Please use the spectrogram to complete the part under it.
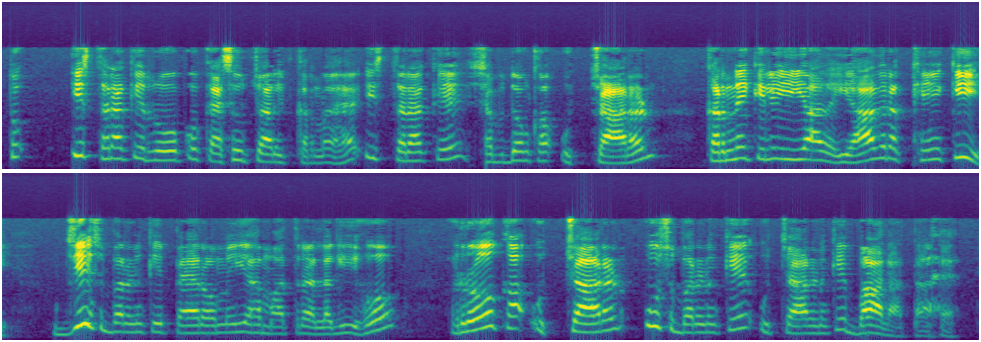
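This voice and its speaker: Man, slow-paced teacher, patient and repetitive, slightly dull lo-fi recording. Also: sits high, very animated. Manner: patient, repeats words and checks understanding. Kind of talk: slow spoken grammar lesson.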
